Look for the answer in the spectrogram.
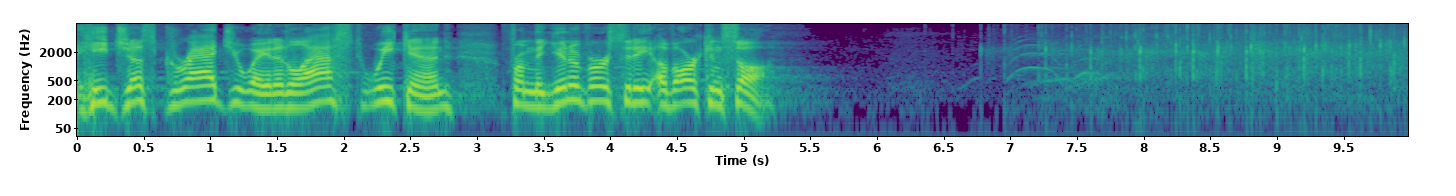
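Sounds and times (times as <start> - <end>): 
speech: 0.0 - 5.3
audience applause: 6.7 - 9.9.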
